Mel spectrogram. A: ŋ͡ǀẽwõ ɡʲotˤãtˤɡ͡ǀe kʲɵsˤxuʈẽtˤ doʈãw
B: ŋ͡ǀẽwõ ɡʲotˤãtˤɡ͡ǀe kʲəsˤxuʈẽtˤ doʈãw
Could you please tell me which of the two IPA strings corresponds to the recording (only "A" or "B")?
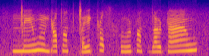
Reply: A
